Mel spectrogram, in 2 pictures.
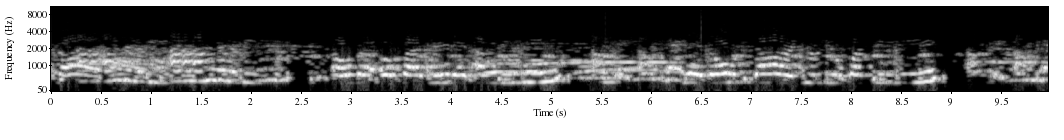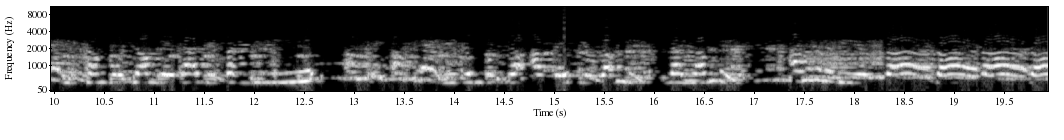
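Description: Young women sing together through microphones.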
